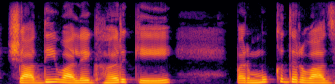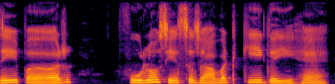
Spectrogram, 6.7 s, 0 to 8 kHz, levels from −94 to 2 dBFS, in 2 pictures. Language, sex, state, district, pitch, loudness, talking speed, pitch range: Hindi, female, Uttar Pradesh, Lalitpur, 195 Hz, -18 LUFS, 115 wpm, 180-215 Hz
